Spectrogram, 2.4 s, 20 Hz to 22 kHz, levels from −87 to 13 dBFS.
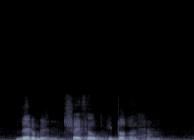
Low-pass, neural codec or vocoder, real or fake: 7.2 kHz; codec, 24 kHz, 1 kbps, SNAC; fake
